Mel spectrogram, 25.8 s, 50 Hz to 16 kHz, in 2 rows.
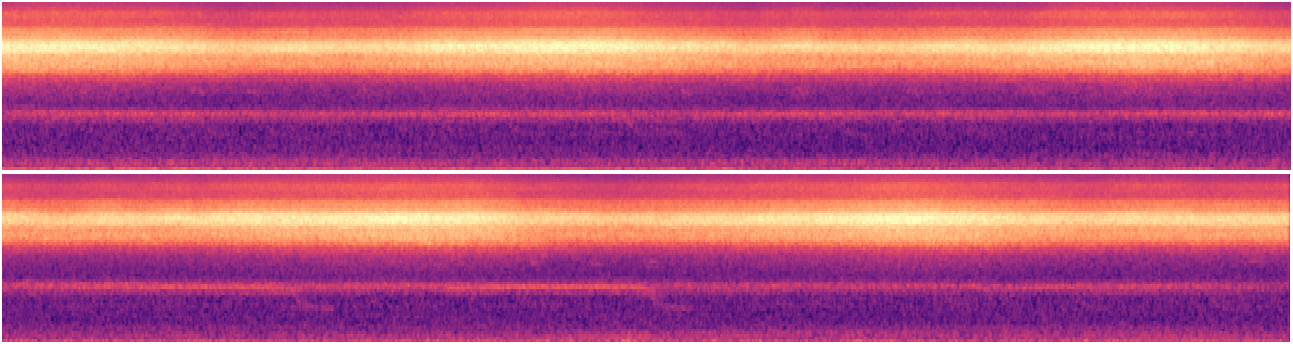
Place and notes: Sedgwick Ave, Gettysburg, PA, USA - Cicadas Brood X 2021
Brood X Cicadas 05 May 2021, recorded near Little Round Top in the Gettysburg National Military Park.
The insects were active and loud. There was some distant traffic which was mostly drowned out by the cicadas.
Sound Devices MixPre-3 v2.
AT 3032 omni mics spaces about 2 meters with Roycote baseball wind covers and fur over that.
Pennsylvania, United States, May 2021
